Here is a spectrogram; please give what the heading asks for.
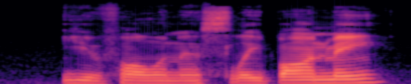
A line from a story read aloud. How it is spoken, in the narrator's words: Jason asked quietly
